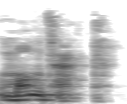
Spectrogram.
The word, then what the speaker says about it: Montauk: the modern fact experiment project excuse me or Montauk so again it's gonna be another one I pronounce it's wrong but m o n t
